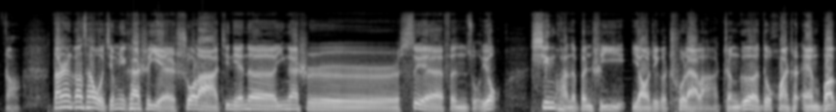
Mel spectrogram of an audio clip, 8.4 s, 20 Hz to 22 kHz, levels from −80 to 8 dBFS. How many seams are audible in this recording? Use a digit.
0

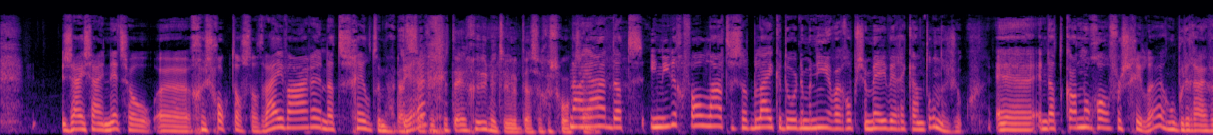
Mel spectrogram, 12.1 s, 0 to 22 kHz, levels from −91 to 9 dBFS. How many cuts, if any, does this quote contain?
0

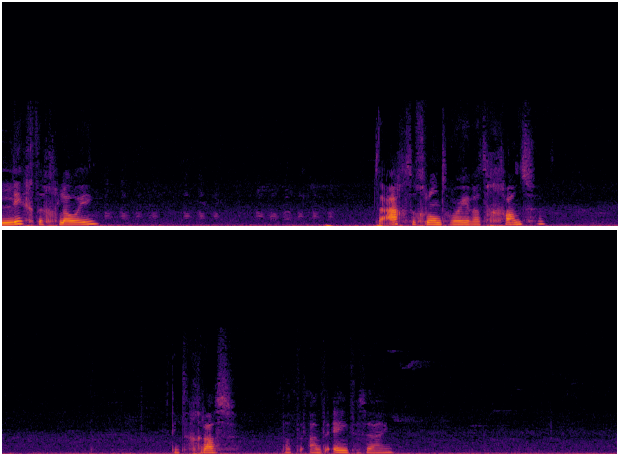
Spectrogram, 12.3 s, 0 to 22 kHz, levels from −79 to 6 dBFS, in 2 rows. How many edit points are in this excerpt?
1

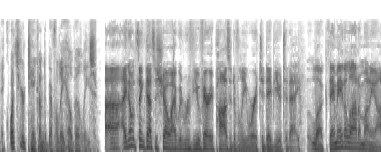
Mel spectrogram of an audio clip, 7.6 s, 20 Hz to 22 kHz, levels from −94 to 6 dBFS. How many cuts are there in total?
1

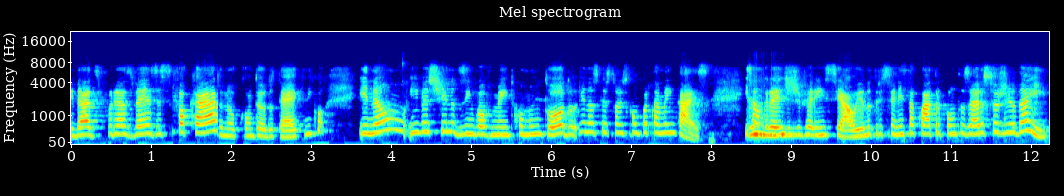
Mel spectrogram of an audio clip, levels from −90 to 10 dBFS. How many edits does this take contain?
5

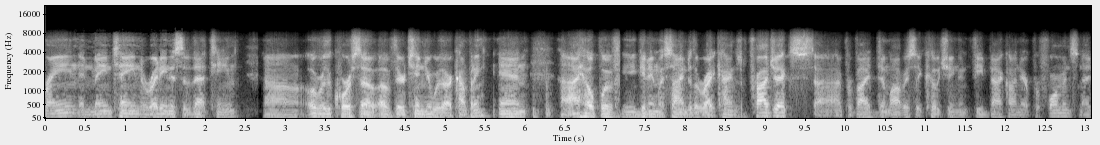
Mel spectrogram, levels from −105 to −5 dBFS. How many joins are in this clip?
2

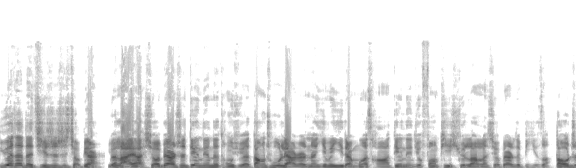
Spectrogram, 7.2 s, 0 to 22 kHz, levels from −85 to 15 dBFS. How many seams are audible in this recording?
0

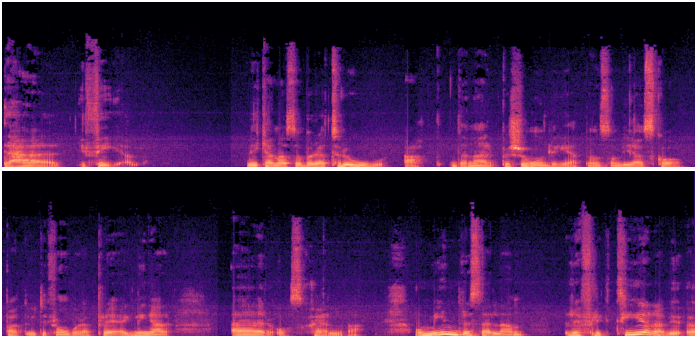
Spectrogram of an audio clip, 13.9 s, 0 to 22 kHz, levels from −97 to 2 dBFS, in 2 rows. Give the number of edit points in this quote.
0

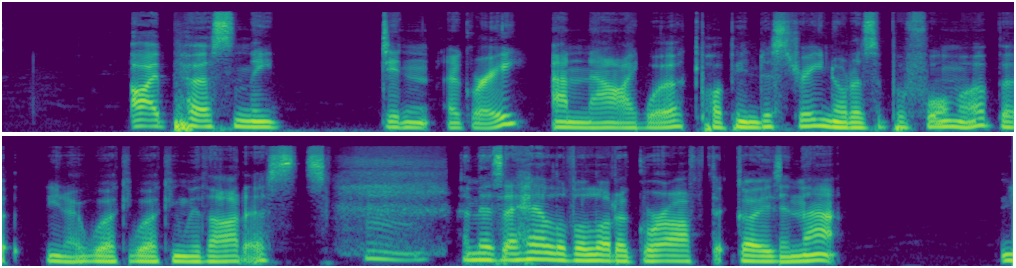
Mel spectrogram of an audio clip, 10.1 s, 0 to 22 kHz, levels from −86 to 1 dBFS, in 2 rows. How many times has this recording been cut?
6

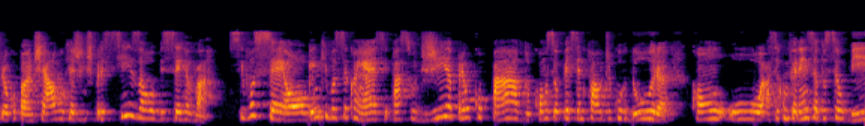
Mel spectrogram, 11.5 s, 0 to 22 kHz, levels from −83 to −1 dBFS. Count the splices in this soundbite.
1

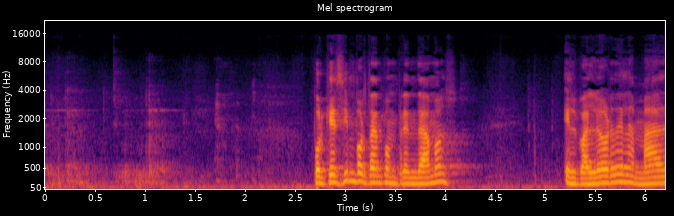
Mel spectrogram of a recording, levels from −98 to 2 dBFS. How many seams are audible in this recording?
1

